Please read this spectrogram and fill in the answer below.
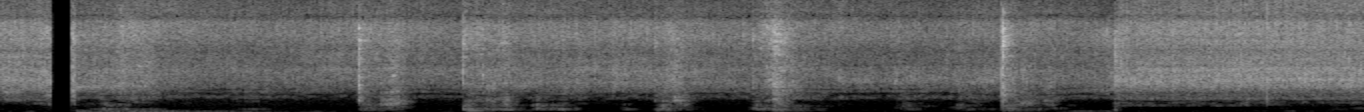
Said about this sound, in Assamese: মাছখিনি আগতে ধুনীয়াকৈ ভাজি ল'ম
